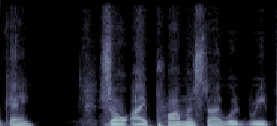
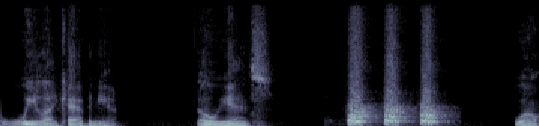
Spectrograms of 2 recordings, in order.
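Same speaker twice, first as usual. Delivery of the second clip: talking to a pet; 4 semitones lower than usual. Real, not acted. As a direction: coo at the dog like a proud owner. Host talks to his dog guest.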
